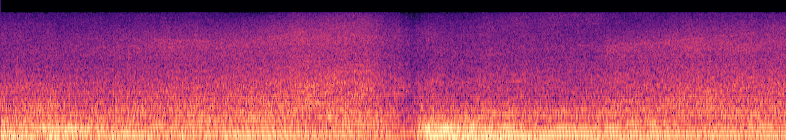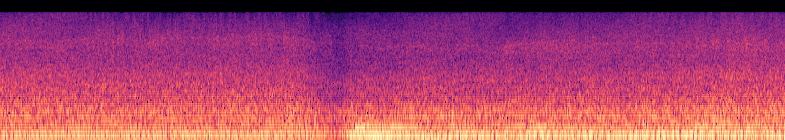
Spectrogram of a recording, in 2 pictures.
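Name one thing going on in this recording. A pickup truck engine revs up steadily, dropping in pitch as it shifts gears.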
